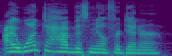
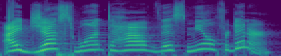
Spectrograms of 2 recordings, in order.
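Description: First: It sounds firm and powerful. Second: It sounds hesitant and anxious.

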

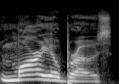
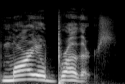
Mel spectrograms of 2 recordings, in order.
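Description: First: The last word is the short one-syllable bros. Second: The last word is the full two-syllable brothers. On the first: The speaker calls it wrong. "It's not Mario Bros" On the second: The speaker calls it right. "It's Mario Brothers"

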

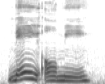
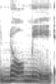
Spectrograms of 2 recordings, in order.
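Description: First: An extra A vowel sound is added. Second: No extra vowel or R sound is added. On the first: The speaker calls it wrong. "people insist on pronouncing it Naomi" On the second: The speaker calls it right. "There is no A and there is no R in there"

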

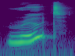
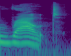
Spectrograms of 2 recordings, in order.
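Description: First: The vowel sounds like the one in boot. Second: The vowel sounds like the one in about. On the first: "rhymes with boot" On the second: "rhymes with about"

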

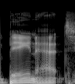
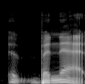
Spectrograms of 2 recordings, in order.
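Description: First: The first syllable rhymes with 'cane'. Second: The first syllable rhymes with 'can'. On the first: "I don't say Baynet" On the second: "I say Banet. ... my sister's name is Jeanette"

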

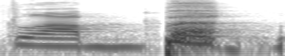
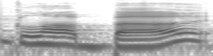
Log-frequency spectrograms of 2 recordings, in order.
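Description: First: The B is said hard and forcefully. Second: The B is said softly and lightly. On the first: The speaker calls it right. "Like with a really hard B" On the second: The speaker calls it wrong. "you say Globba"

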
